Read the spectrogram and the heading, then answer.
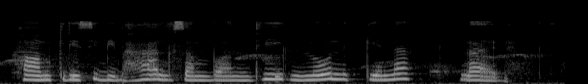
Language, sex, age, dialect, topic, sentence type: Maithili, female, 25-30, Eastern / Thethi, banking, question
